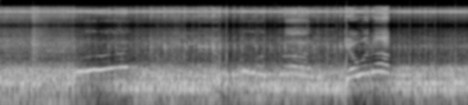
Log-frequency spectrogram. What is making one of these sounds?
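Roller coaster wheels squeal on the track.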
